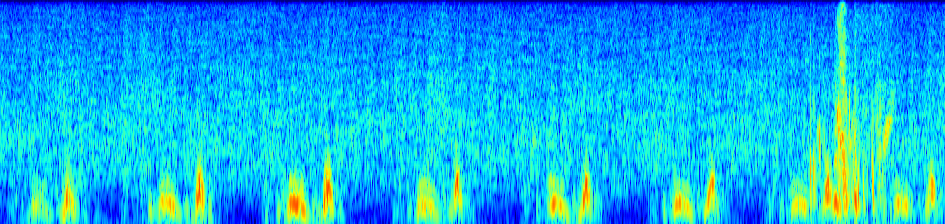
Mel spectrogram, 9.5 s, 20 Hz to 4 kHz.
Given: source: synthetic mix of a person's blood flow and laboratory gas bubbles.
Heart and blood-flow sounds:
Doppler ultrasound of blood flow; precordium
8.08-8.95 s: bubbles
From the record:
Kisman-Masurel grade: 213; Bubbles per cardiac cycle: several, 3 to 8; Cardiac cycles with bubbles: 1 to 10%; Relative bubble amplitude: loud (0.450 to 0.775); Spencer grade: 1 (occasional bubble signal discernible with the cardiac motion signal, with majority of cardiac periods free of bubbles); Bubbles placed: anywhere in the cardiac cycle

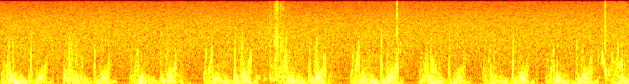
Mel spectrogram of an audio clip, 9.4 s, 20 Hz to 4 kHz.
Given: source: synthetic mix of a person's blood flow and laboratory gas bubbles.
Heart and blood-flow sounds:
Doppler ultrasound of blood flow; precordium
0.94-1.25 s: bubbles
3.93-4.39 s: bubbles
5.84-6.04 s: bubbles
6.43-6.63 s: bubbles
8.96-9.41 s: bubbles
From the record:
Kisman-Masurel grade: 122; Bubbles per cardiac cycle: 1 to 2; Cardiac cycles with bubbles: 10 to 50%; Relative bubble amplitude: moderate (0.250 to 0.450); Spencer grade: 2 (many but less than half of the cardiac periods contain bubble signals, singularly or in groups); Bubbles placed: anywhere in the cardiac cycle

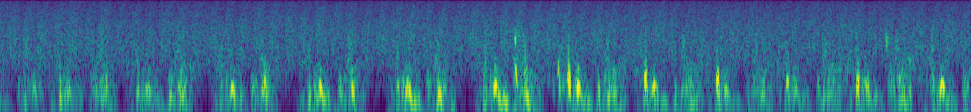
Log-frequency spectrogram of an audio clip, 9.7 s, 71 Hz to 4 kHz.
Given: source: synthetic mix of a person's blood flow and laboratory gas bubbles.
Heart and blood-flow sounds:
Doppler ultrasound of blood flow; precordium
5.13-5.26 s: bubbles
5.46-5.72 s: bubbles
8.86-8.91 s: bubbles
From the record:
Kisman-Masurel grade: 122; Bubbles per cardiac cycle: 1 to 2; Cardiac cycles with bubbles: 10 to 50%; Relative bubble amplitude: moderate (0.250 to 0.450); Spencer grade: 2 (many but less than half of the cardiac periods contain bubble signals, singularly or in groups); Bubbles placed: anywhere in the cardiac cycle

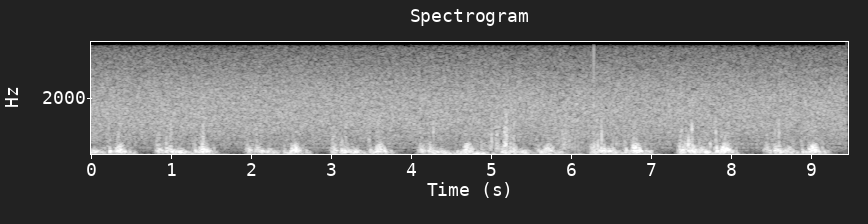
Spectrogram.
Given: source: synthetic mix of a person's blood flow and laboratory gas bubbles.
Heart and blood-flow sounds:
Doppler ultrasound of blood flow; precordium
no bubbles
From the record:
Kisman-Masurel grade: 000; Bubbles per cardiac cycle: 0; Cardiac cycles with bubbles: 0%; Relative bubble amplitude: no bubbles discernible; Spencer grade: 0 (complete lack of bubble signals)

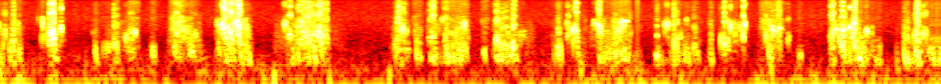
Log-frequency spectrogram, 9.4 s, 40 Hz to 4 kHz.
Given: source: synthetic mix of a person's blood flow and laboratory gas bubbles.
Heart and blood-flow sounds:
Doppler ultrasound of blood flow; subclavian vein
0.00-0.29 s: bubbles
0.42-0.69 s: bubbles
0.96-1.43 s: bubbles
1.54-1.62 s: bubbles
1.73-2.06 s: bubbles
2.19-2.58 s: bubbles
2.86-3.35 s: bubbles
3.96-4.26 s: bubbles
4.31-4.74 s: bubbles
4.85-4.93 s: bubbles
4.96-5.31 s: bubbles
5.55-5.91 s: bubbles
5.96-6.36 s: bubbles
6.56-7.06 s: bubbles
7.12-7.53 s: bubbles
7.64-7.96 s: bubbles
8.01-8.08 s: bubbles
8.32-8.88 s: bubbles
9.05-9.41 s: bubbles
From the record:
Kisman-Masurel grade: 243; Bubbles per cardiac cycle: several, 3 to 8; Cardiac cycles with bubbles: 100%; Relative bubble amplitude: loud (0.450 to 0.775); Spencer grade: 3 (all of the cardiac periods contain showers or single bubble signals, but not dominating or overriding the cardiac motion signals); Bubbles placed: anywhere in the cardiac cycle

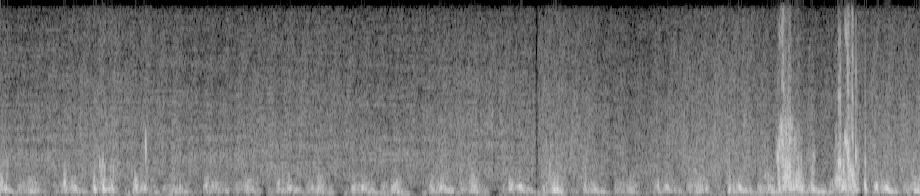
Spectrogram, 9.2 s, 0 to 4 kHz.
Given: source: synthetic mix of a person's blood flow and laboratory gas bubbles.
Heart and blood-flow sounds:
Doppler ultrasound of blood flow; precordium
0.00-0.10 s: bubbles
0.90-1.17 s: bubbles
1.42-1.50 s: bubbles
7.75-8.17 s: bubbles
8.34-8.71 s: bubbles
From the record:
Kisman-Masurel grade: 223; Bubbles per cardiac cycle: several, 3 to 8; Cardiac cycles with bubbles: 10 to 50%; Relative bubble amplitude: loud (0.450 to 0.775); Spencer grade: 2 (many but less than half of the cardiac periods contain bubble signals, singularly or in groups); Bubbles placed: anywhere in the cardiac cycle

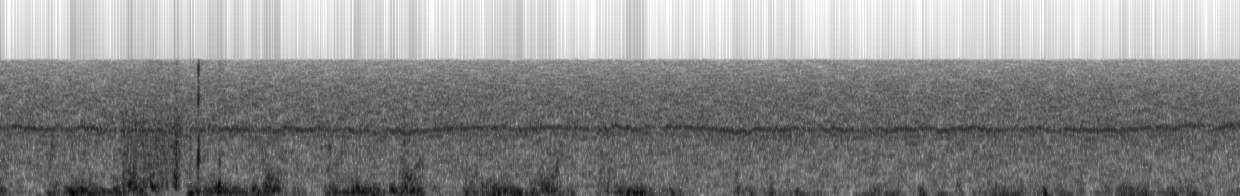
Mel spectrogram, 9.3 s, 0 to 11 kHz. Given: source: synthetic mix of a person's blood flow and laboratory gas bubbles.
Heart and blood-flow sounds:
Doppler ultrasound of blood flow; precordium
0.89-1.38 s: bubbles
1.46-1.53 s: bubbles
1.61-1.69 s: bubbles
From the record:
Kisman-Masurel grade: 213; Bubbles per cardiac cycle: several, 3 to 8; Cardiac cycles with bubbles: 1 to 10%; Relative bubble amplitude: loud (0.450 to 0.775); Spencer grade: 1 (occasional bubble signal discernible with the cardiac motion signal, with majority of cardiac periods free of bubbles); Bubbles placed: anywhere in the cardiac cycle

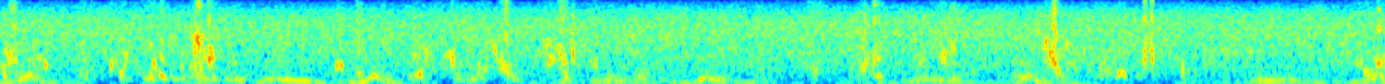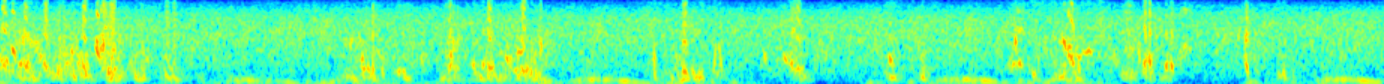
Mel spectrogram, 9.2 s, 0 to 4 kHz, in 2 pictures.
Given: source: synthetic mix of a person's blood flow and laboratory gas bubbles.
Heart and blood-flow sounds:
Doppler ultrasound of blood flow; precordium
0.00-0.20 s: bubbles
0.25-0.84 s: bubbles
1.08-1.24 s: bubbles
1.32-1.76 s: bubbles
1.80-2.23 s: bubbles
2.67-2.76 s: bubbles
2.83-2.98 s: bubbles
3.03-4.03 s: bubbles
4.50-5.29 s: bubbles
5.65-6.50 s: bubbles
6.76-7.06 s: bubbles
7.14-7.40 s: bubbles
7.55-7.75 s: bubbles
7.96-8.61 s: bubbles
8.71-8.81 s: bubbles
8.86-8.95 s: bubbles
From the record:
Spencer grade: 4 (maximum detectable bubble signal sounding continuously throughout systole and diastole of every cardiac period, and overriding the amplitude of the normal cardiac signals); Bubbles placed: only in the low amplitude regions of the cardiac cycle

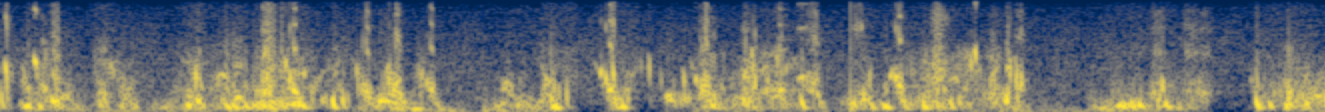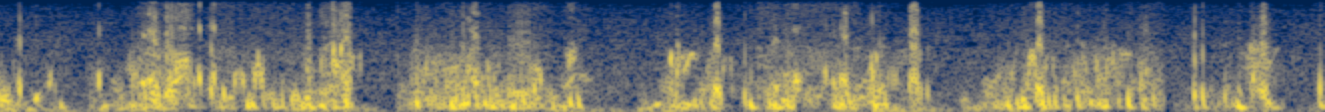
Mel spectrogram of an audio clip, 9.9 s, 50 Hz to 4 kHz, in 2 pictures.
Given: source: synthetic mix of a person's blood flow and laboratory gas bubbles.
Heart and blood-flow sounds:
Doppler ultrasound of blood flow; precordium
0.00-0.55 s: bubbles
0.65-1.67 s: bubbles
1.93-2.16 s: bubbles
2.21-3.10 s: bubbles
3.19-3.87 s: bubbles
4.13-4.55 s: bubbles
4.67-4.95 s: bubbles
5.00-5.22 s: bubbles
5.30-5.38 s: bubbles
5.42-6.36 s: bubbles
6.46-7.21 s: bubbles
7.45-8.46 s: bubbles
8.67-9.34 s: bubbles
9.40-9.79 s: bubbles
9.89-9.94 s: bubbles
From the record:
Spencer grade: 4 (maximum detectable bubble signal sounding continuously throughout systole and diastole of every cardiac period, and overriding the amplitude of the normal cardiac signals); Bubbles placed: anywhere in the cardiac cycle

